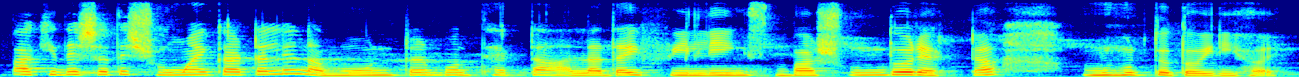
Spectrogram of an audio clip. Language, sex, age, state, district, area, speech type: Bengali, female, 18-30, West Bengal, Birbhum, urban, spontaneous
